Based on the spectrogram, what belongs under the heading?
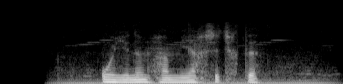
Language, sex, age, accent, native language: Uzbek, male, 18-24, Farg'ona, Uzbek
